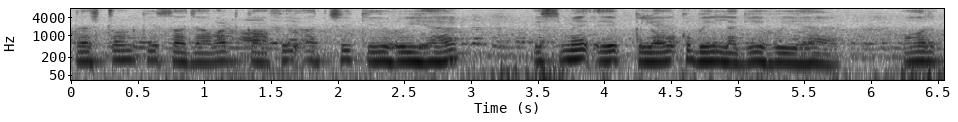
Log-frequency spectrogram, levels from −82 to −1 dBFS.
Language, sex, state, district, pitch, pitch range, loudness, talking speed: Hindi, male, Chandigarh, Chandigarh, 150 Hz, 145-165 Hz, -15 LUFS, 145 wpm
